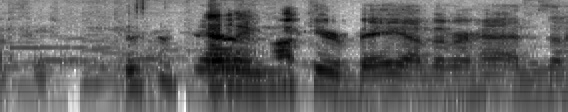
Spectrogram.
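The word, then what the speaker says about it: Machir Bay: This is the only Makir Bay I've ever had.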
